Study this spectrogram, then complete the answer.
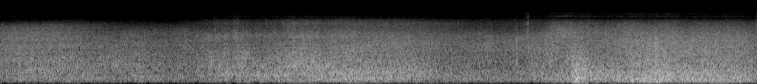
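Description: Ocean waves surging onto an island shore as the tide comes in, a steady loud wash of surf with wind buffeting the microphone throughout and a slightly stronger wave breaking near the end.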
